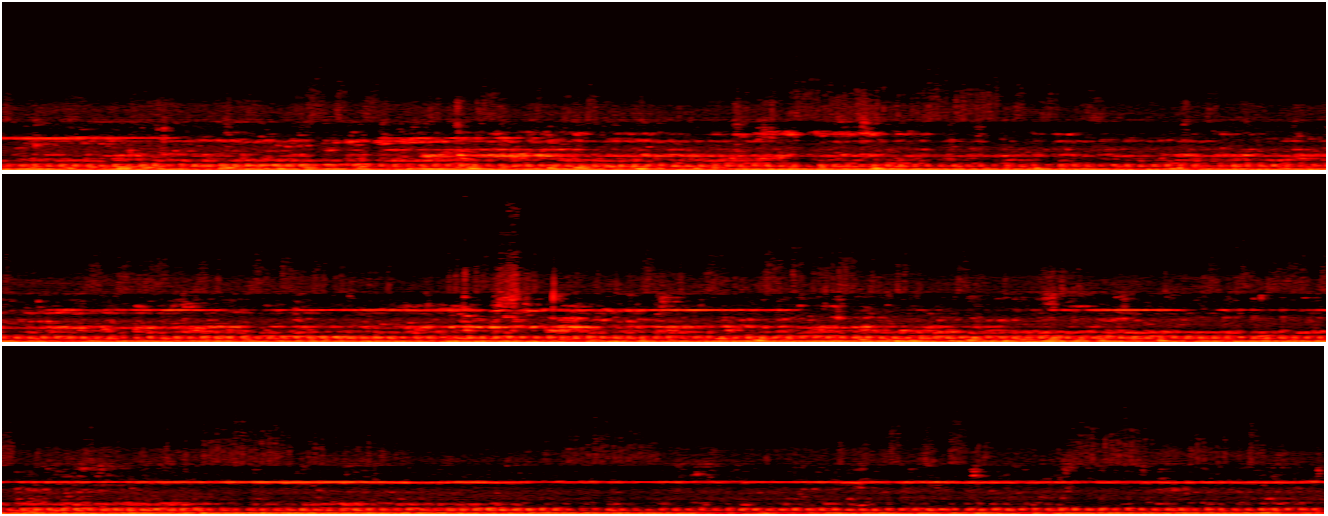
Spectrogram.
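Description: Low, steady rumble of a large container ship's engines and its harbour tug working across the water, with a faint thin whine held high above it through the second half.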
